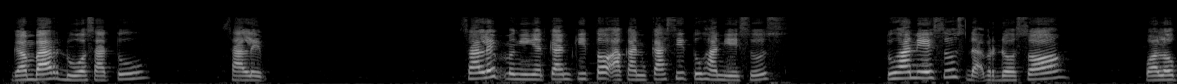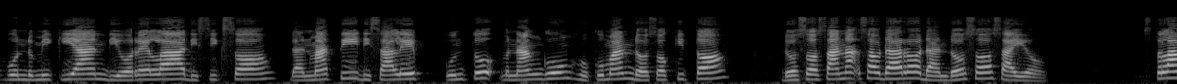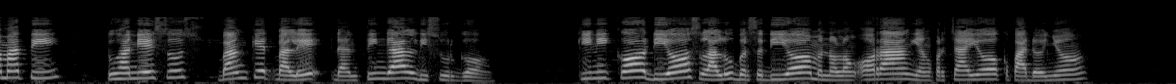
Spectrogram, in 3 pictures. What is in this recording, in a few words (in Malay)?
good news malay jambi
